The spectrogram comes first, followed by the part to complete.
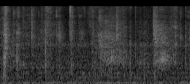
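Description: A picture book's paper page being turned by hand: a sharp tap at the start, light handling clicks, then a soft rustle of sliding paper a little past the middle, ending in another tap.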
